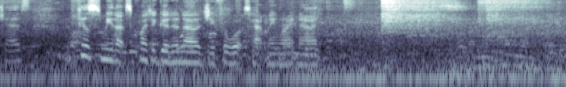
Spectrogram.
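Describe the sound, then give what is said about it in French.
A bus idles with a steady low engine rumble while voices talk, then a sharp burst of air brake hiss releases for about a second as the bus pulls away to continue its tour. “Et voilà, le bus repartit pour poursuivre son périple.”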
